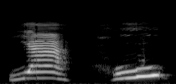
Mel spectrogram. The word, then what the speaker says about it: Yah: todos os estudiosos que a sua pronúncia é Yah, tá? Yah, gente, não tem dúvida que é Yah, tá? Yah, Y-A-H.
